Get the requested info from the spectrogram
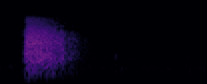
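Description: A short, sharp exhale into the microphone, about half a second long, starting about a quarter second in and fading quickly.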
